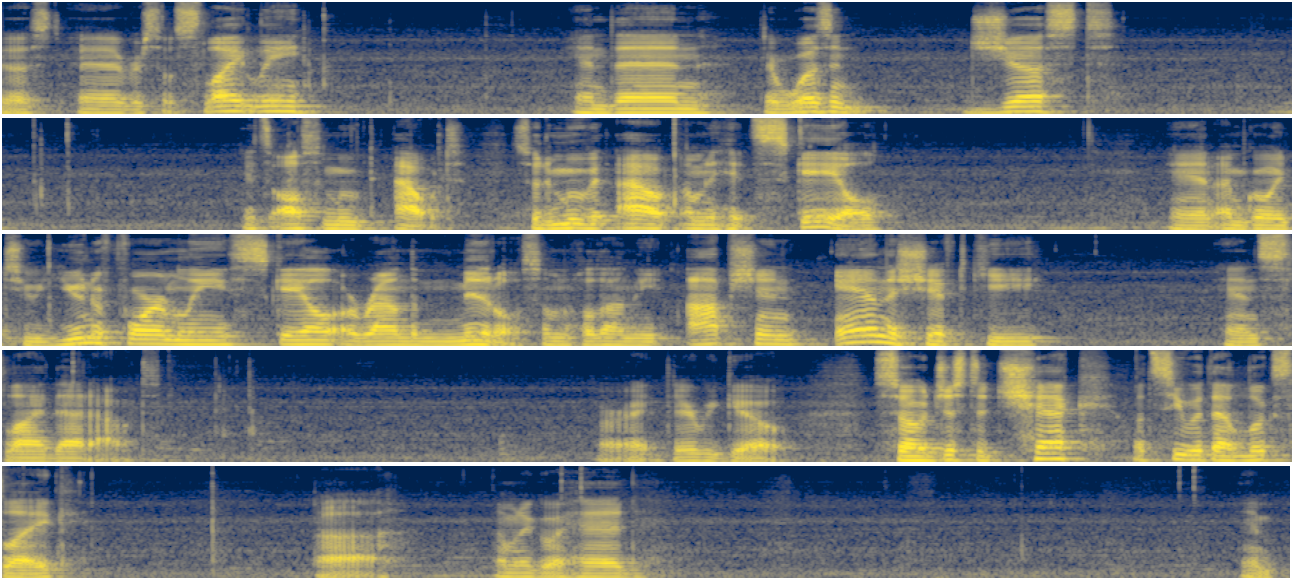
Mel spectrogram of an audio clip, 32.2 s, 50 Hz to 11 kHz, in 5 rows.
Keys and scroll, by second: 1.6 space, 6.8 super+Tab, 8.3 super+Tab, 9.8 s, 20.6 space, 26.1 super+s, 30.9 Tab.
